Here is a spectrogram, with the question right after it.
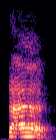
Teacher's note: और जब इनका उच्चारण हम करते हैं तो हम तालु पे जीभ ले आते हैं, जो कि गलत है। हमें इनका उच्चारण करते वक्त जीभ को मूर्धा पर ले जाना चाहिए।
